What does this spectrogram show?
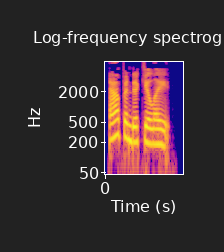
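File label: "appendiculate", British English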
